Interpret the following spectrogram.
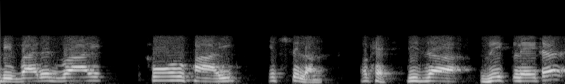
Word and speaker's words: epsilon: K is equal to 1 divided by 4pi epsilon okay these are week later and as the pronunciation Epsilon okay this is epsilon and this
